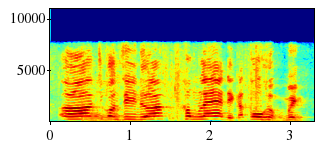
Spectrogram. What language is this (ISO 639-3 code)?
vie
